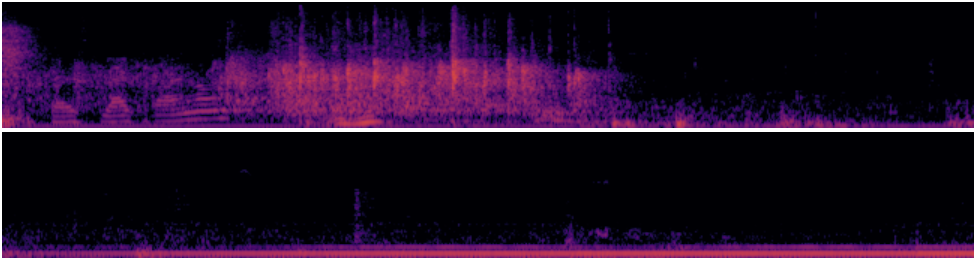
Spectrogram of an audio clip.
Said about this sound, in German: Bitte eine Runde Applaus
